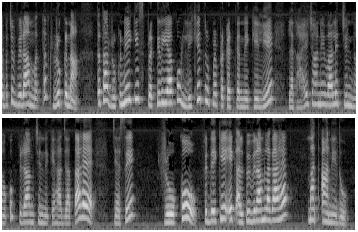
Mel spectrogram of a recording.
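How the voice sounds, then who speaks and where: A woman with a fairly high voice gives a grammar lesson to young children. She explains patiently and step by step, often turning to the class with a question. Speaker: teacher.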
